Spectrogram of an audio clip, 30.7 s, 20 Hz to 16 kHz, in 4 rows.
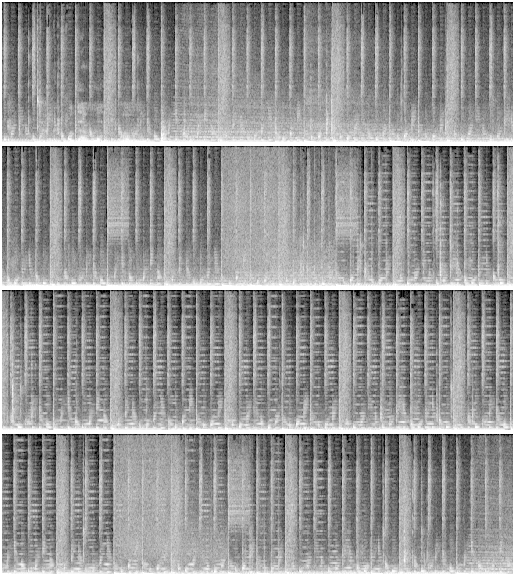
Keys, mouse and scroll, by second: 6.1 alt+click, 9.8 click, 12.3 click, 21.6 alt+click.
